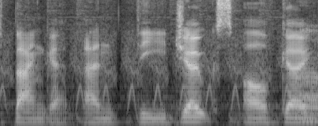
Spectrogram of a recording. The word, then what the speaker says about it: Bangor: small Welsh town called Bangor and Bangor or whatever they pronounce it it's Banga and the jokes of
